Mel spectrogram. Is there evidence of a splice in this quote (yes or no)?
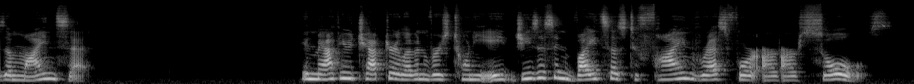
yes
